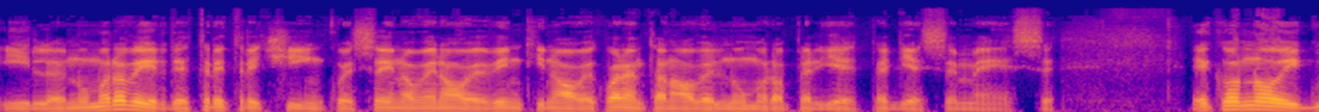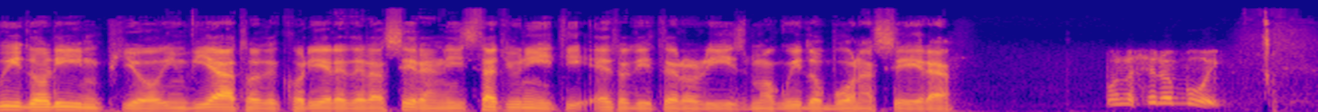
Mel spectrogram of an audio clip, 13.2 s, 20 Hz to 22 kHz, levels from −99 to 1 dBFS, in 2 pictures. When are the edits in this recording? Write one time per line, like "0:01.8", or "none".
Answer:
0:09.6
